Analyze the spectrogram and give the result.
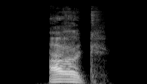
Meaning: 1. bad 2. intense 3. wicked 4. disgusting
- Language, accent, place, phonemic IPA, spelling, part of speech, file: German, Germany, Berlin, /ark/, arg, adjective, De-arg.ogg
